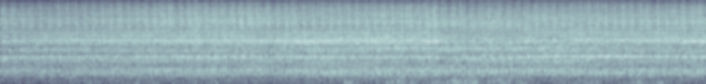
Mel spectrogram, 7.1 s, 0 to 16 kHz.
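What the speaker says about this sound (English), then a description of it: "the winch line's wrapping back on itself nicely" An electric winch on a 4x4 such as an FJ Cruiser, GX, 4Runner or Land Cruiser hauls in its line with the engine running, a loud continuous mechanical whir and rattle at close range, steady for seven seconds with no speech.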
